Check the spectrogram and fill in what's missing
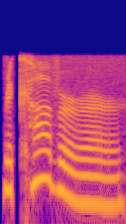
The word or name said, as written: recoverer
